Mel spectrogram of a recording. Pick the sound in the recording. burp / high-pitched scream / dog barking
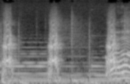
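dog barking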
